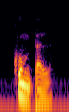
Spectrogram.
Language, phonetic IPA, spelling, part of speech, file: Polish, [ˈkũmpɛl], kumpel, noun, Pl-kumpel.ogg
